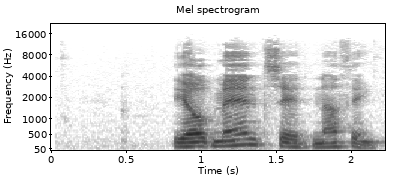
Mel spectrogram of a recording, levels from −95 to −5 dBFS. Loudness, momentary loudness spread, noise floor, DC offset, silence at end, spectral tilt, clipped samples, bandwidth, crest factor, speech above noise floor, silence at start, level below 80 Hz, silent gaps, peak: -28 LUFS; 9 LU; -69 dBFS; under 0.1%; 0.05 s; -5 dB/octave; under 0.1%; 13.5 kHz; 20 dB; 41 dB; 0.8 s; -66 dBFS; none; -10 dBFS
